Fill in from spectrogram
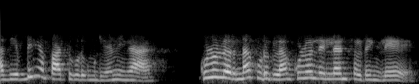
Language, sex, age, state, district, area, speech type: Tamil, female, 30-45, Tamil Nadu, Tirupattur, rural, conversation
